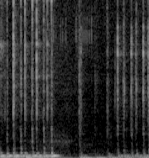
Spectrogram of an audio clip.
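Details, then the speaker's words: GoPolar TKL keyboard converted to Silent Cream Yellow Pro tactile switches with reworked modifier stabilizers: soft, dull key taps with no rattle after presses; modifier stabilizers quiet, though the space bar still rattles. "I don't I don't hear any rattle here"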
